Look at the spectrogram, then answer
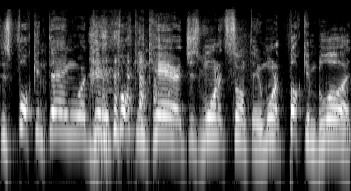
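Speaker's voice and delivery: put-on tough Irish accent. Retelling what she said, the speaker delivers it as a Conor McGregor voice. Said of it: "Conor McGregor".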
